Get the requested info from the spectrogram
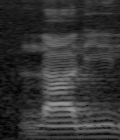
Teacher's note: উপর দাঁতের মাড়ির সঙ্গে লাগায় সামনের উপর দাঁতের মাড়ির সঙ্গে লাগায় সামনের উপর দাঁতের মাড়ির সঙ্গে লাগাইয়া লাম উচ্চারিত হয়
